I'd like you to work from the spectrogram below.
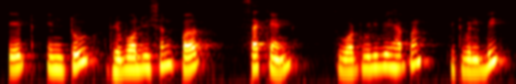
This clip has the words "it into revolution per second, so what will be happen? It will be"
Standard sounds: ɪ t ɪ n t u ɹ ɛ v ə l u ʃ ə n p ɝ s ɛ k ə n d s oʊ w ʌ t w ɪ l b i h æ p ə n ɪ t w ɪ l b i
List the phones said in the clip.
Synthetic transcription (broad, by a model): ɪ t ɪ n t u ɹ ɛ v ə l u ʃ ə n p ɝ s ɛ k ə n d s oʊ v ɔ t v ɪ l b i h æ p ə n ɪ t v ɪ l b i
